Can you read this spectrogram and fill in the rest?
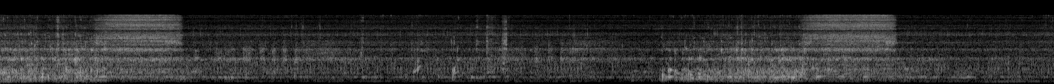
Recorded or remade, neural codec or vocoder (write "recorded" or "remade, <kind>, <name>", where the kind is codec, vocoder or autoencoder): recorded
